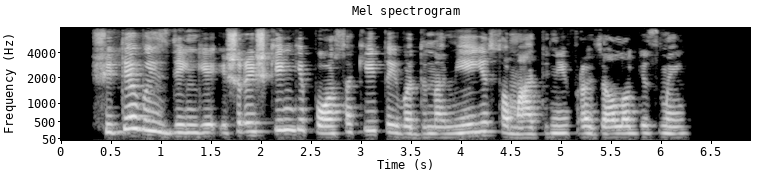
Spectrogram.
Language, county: Lithuanian, Šiauliai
